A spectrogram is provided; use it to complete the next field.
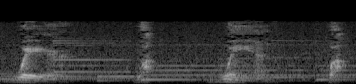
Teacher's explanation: the w h uh sound and the H is really silent the H in those words really does not make a sound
